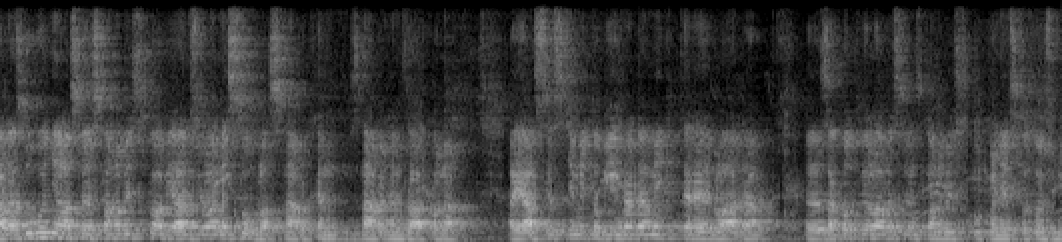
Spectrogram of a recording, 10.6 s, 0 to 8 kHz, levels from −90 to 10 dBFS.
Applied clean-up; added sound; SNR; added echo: neural separator model SepFormer DNS4.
